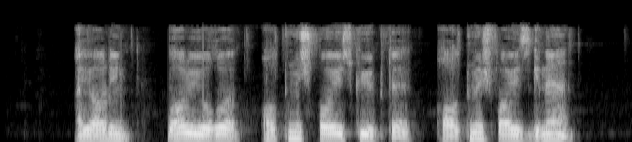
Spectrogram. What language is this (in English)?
Uzbek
